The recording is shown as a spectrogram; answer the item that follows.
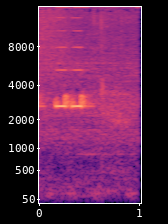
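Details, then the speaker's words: IV infusion pump alarm in hospital: two short high-pitched electronic beeps, set off when the patient moves her arm, over quiet room noise. "probably really annoying to you guys I've kind of gotten used to it because like I said everything if I move my arm too much it starts beeping and it only turns off when she comes in to check"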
